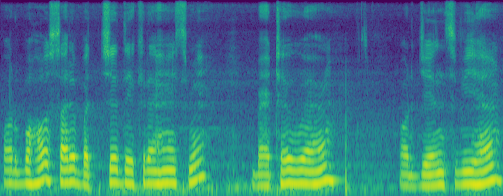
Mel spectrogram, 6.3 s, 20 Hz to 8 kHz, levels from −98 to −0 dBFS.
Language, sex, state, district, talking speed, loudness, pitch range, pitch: Hindi, male, Bihar, West Champaran, 145 wpm, -12 LUFS, 125-155 Hz, 145 Hz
